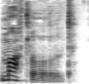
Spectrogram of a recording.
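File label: "mottled", British English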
